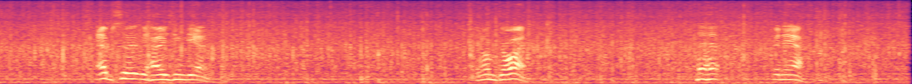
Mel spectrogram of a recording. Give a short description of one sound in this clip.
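A man speaks close by in short, quiet bursts.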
